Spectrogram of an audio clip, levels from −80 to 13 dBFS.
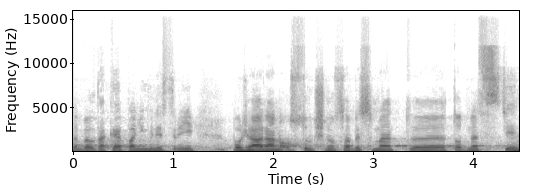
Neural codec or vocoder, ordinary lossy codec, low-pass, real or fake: none; Opus, 16 kbps; 14.4 kHz; real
